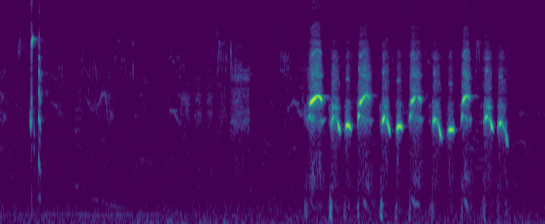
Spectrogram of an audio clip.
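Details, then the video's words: Black francolin (kala teetar) calling in Pakistan: a single brief sharp note, a pause, then a rapid run of about a dozen harsh, clipped, chattering notes over two and a half seconds in a quiet setting. "Kaaly teetar ki awaz black Francolin calling black Francolin sound black Francolin voice Kala teetar"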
